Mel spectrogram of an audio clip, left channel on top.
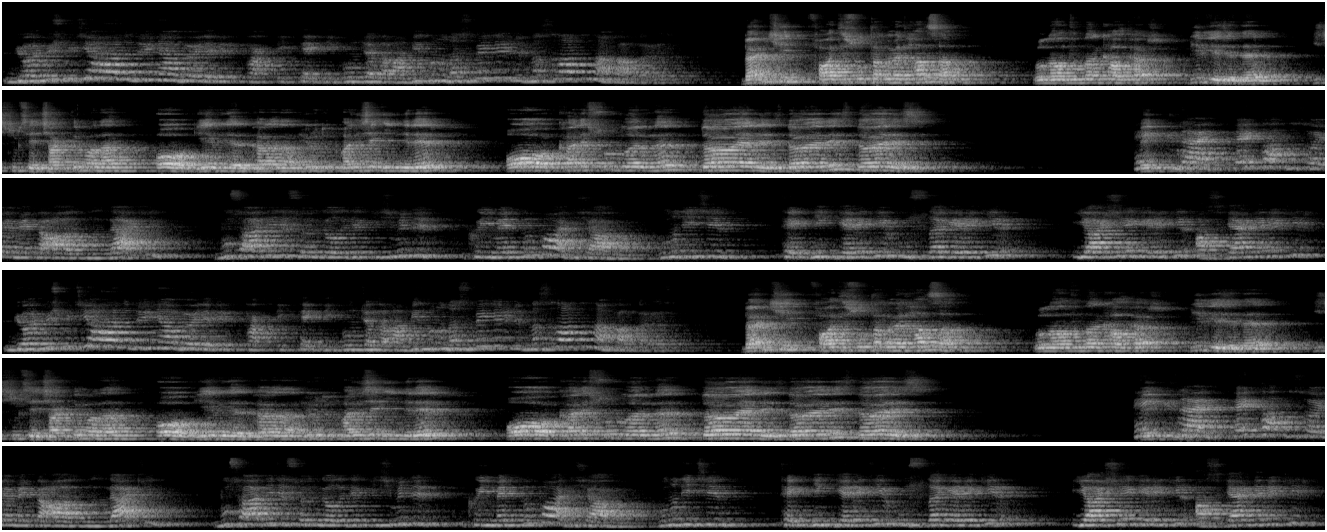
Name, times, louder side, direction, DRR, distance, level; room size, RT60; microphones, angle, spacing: voice 1, 0.0-6.7 24.5-28.1 28.6-30.7 31.1-32.7 33.0-33.7 34.2-36.5 37.2-39.5, right 1 dB, 35° right, -3 dB, 0.5 m, -29 dB
voice 2, 7.4-9.6 10.3-11.6 11.9-12.7 13.1-14.4 14.8-17.6 18.3-22.5 24.6-25.1, equal, 40° left, -2 dB, 0.4 m, -21 dB
2.9 x 2.5 x 2.4 m, 1.3 s
head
